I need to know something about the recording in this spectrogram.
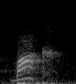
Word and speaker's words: Bach: ch से पहले अगर आपको a, o और u आए, then it is kh. Otherwise, it is always sh. For example, what is this? Bach.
